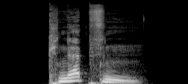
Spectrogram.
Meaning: 1. gerund of knöpfen 2. dative plural of Knopf
- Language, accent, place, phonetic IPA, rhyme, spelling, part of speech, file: German, Germany, Berlin, [ˈknœp͡fn̩], -œp͡fn̩, Knöpfen, noun, De-Knöpfen.ogg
